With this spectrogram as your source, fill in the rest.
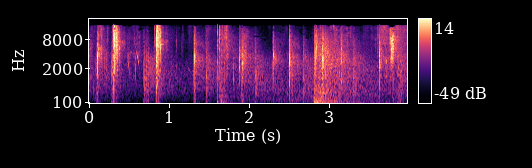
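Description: Gunshots crack nearby in quick bursts.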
